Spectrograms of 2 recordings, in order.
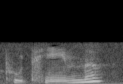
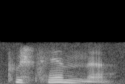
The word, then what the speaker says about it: poutine: Can I just say it's not poutine? – Uh-oh. – Thank you. – It's what is that? – It's pronounced poutine.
